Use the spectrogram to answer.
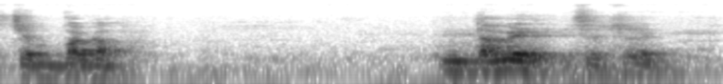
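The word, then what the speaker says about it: செவ்வகம்: This is called rectangle, which we call in Tamil as chebbagam. Written in English CHEVVAGAM. It is pronounced like this, chebbagam. In Tamil, it is written Che-Iv-Va-Ga-Im chebbagam.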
